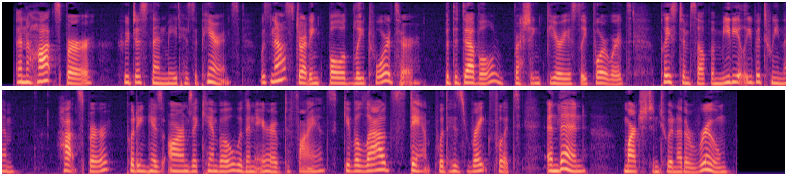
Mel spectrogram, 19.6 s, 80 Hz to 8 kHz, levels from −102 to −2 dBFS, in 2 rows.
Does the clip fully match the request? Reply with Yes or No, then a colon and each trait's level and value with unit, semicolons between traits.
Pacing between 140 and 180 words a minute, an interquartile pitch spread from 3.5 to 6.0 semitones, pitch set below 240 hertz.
No: average, 155 wpm; average, 2.8 semitones; high, 190 Hz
